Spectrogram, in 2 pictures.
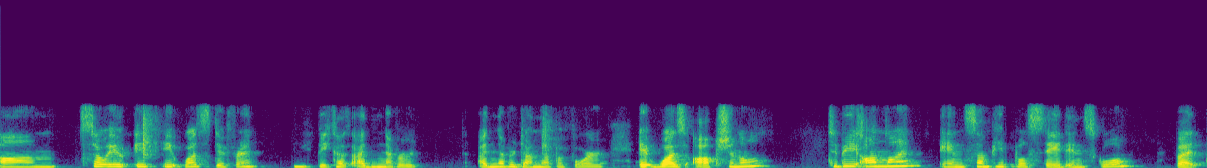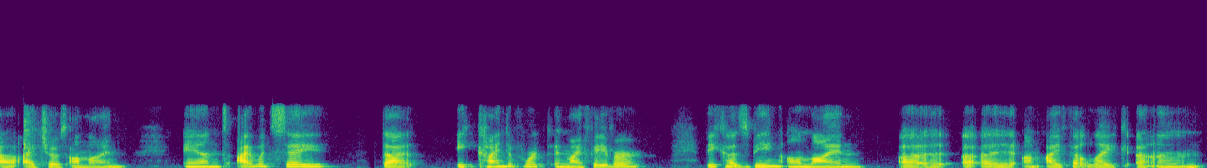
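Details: Panelist who stutters, on a panel of kids, teens and adults who stutter, back at school after online classes; says masks make them even harder to hear. Stuttering.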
